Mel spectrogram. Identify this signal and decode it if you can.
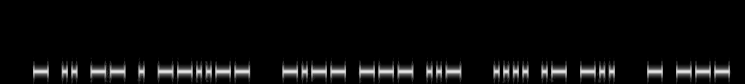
Morse code, heard as a keyed tone, about 25 wpm, 600 Hz. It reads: TIME, YOU HAD TO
